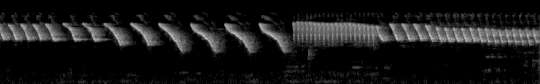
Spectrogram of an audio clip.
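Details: Belgian canary song used to train chicks: a run of descending slurred notes that lengthen and slow, then a fast high buzzy roll and a rapid trill.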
